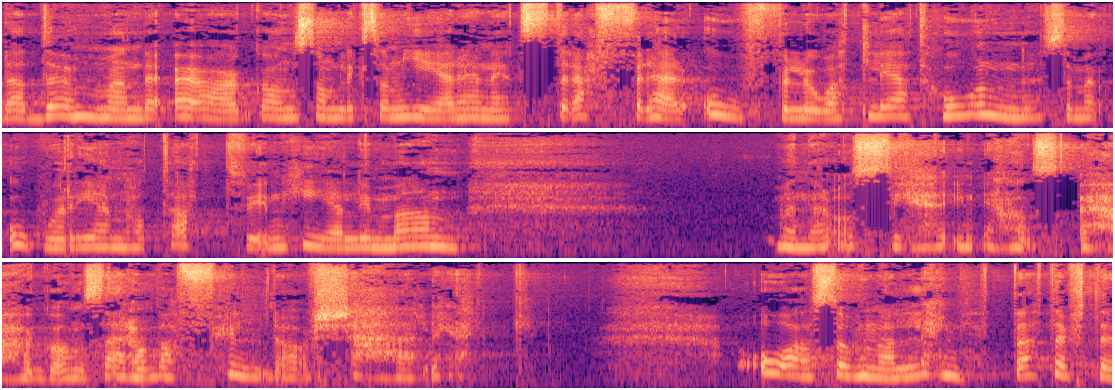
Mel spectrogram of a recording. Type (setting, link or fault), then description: setting, large echoing room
